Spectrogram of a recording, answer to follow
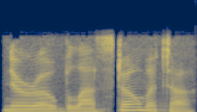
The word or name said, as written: neuroblastomata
